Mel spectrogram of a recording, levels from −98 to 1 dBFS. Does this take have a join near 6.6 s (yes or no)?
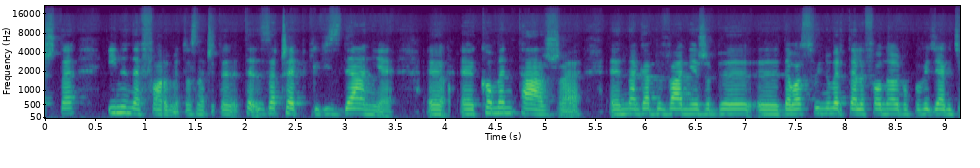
no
